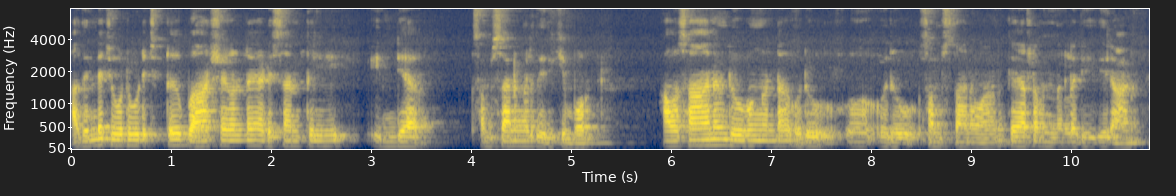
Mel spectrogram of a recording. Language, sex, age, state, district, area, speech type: Malayalam, male, 18-30, Kerala, Wayanad, rural, spontaneous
